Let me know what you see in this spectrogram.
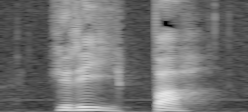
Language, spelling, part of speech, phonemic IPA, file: Swedish, gripa, verb, /ˈɡriːpa/, Sv-gripa.ogg
- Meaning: 1. to catch hold of 2. to seize 3. to detain, to arrest; to take into legal custody 4. to touch deeply, to catch one's sympathies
